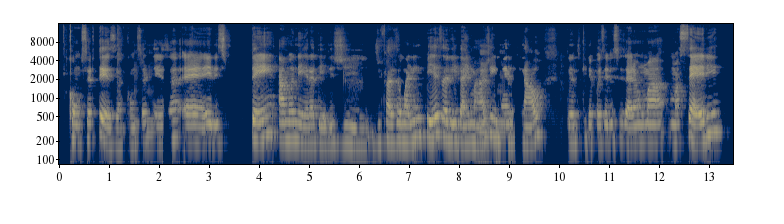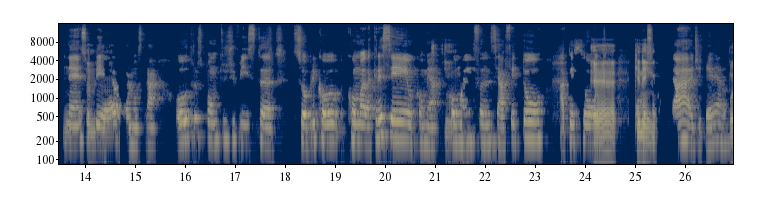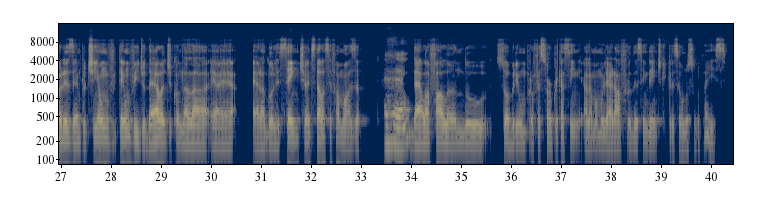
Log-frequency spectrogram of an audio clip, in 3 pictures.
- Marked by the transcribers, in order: tapping; other background noise; distorted speech
- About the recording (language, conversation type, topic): Portuguese, unstructured, Qual é o impacto dos programas de realidade na cultura popular?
